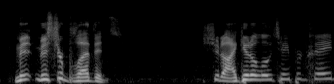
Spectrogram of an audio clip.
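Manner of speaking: put-on high-pitched, eager, pestering kid voice. Retelling what students asked their teacher: imitating a student. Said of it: "and they were like".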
